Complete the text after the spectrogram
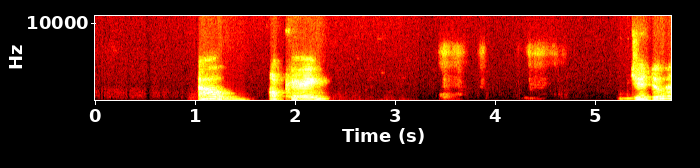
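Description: A woman speaks clearly over an online call, with pauses.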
